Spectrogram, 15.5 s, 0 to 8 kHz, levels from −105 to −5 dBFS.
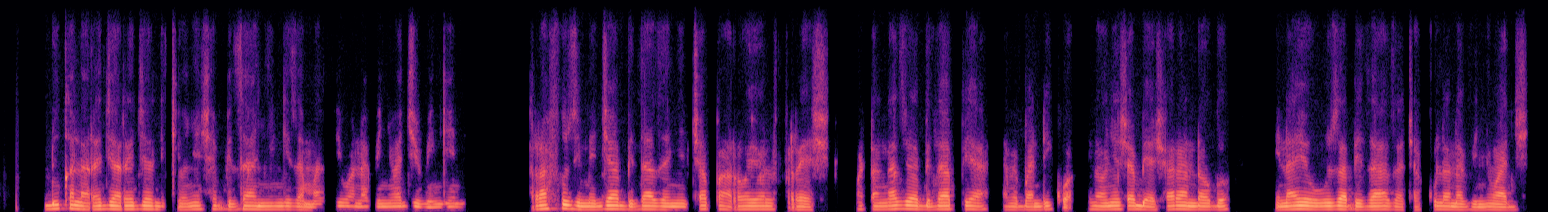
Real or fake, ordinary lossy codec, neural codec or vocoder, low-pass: real; Opus, 32 kbps; none; 7.2 kHz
